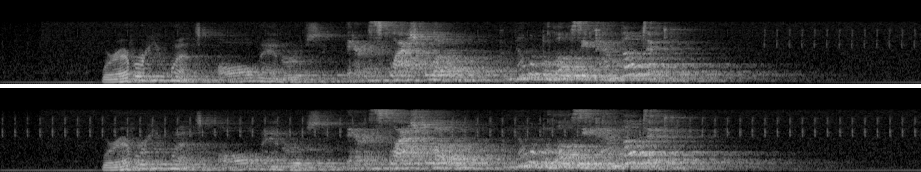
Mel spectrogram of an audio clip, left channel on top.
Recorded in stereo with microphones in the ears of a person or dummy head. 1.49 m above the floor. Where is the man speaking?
25° left (ahead or behind), 0.6 m; by 3.4 s 60° left (ahead or behind), 1.6 m.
